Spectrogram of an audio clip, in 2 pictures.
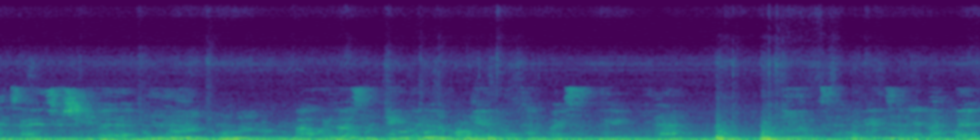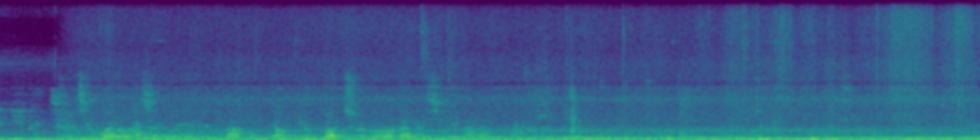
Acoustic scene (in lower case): subway train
